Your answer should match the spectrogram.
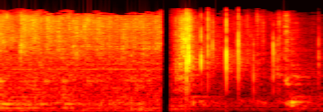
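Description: Kitchen tap running, the water splashing over a plastic packet of frozen acai held under it and into a stainless steel sink. The water cuts off abruptly about a second in, followed by a few sharp clicks and taps of plastic being handled.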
